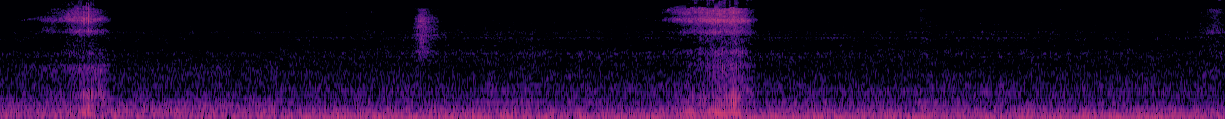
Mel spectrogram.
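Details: Two hissy, snorting breath sounds about three seconds apart over a steady low rumble: a sleeping pet snoring softly.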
